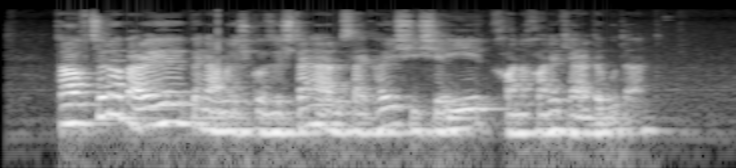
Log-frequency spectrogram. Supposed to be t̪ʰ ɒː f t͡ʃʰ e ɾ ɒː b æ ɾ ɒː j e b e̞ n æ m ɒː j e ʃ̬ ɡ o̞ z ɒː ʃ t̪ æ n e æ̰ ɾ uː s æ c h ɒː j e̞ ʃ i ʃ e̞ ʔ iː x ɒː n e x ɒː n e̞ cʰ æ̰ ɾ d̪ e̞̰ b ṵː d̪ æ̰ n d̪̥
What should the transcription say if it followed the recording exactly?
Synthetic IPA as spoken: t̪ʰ ɒː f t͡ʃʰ e ɾ ɒː b æ ɾ ɒː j e b e̞ n æ m ɒː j e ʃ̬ ɡ o̞ z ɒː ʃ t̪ æ n e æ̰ ɾ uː s æ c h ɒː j e̞ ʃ iː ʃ e̞ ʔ iː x ɒː n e x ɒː n e̞ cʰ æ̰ ɾ d̪ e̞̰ b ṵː d̪ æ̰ n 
